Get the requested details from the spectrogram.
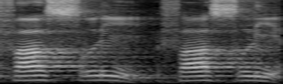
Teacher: Kalau pakai sin pengucapannya jadi fasli, tipis. Tapi kalau pakai shad itu agak ditarik ke belakang jadi fasli, lebih bulat dan lebih tebal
